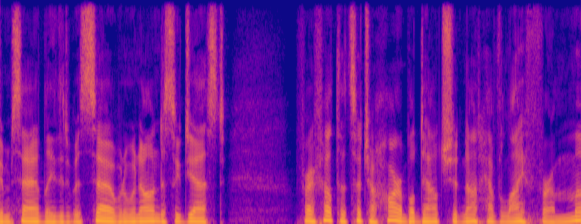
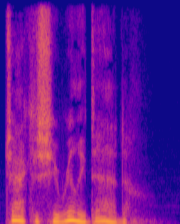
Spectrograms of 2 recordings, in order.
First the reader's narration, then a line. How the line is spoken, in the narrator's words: after a long pause, he said to me in a faint whisper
